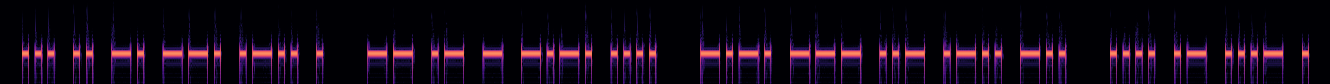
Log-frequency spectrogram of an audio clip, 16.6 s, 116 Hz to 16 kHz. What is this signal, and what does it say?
Morse code, heard as a keyed tone, about 14 wpm, 700 Hz. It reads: SINGLE MATCH COULD HAVE
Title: Sentences from Top 1600 Words 15wpm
